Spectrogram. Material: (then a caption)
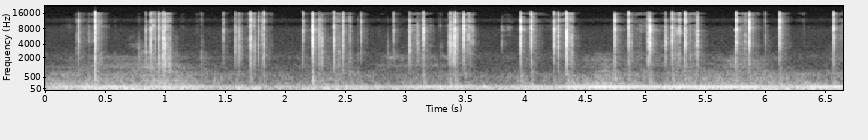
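Plastic. A small Mini Brands toy, a tiny Vaseline-style jar with a clear or cream plastic body and a dark blue plastic lid, is held in the hand and tapped and scratched with long acrylic nails. The result is a rapid, irregular run of sharp, bright plastic clicks and short scratchy bursts that die away almost instantly, over a faint, steady low hum.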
